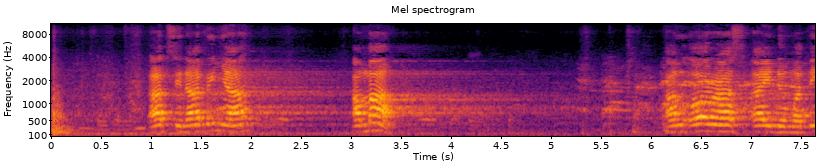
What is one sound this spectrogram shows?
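A man speaks loudly and with emphasis through a microphone in an echoing room.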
